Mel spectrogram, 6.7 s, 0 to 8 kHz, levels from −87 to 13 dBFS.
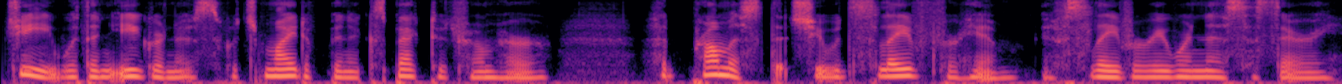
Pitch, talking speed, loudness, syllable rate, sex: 175 Hz, 205 wpm, -20 LUFS, 6.0 syllables/s, female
